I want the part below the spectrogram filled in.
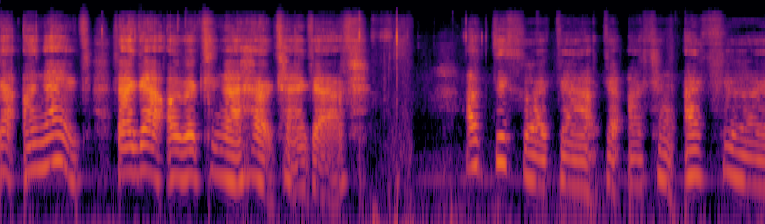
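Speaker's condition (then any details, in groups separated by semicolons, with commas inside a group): Jaw cancer surgery; tracheostomy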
